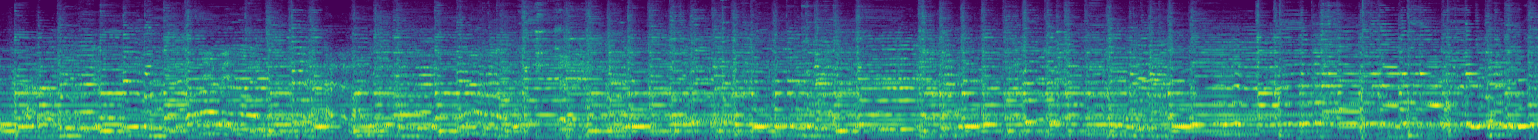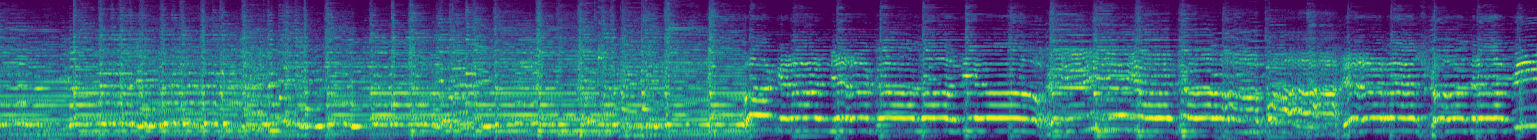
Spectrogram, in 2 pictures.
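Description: Albanian folk ensemble playing an instrumental passage: a bowed violin over the plucked strings of a çifteli and a long-necked lute. Near the end the lower strings thin out and a wavering, bending melody line comes to the front.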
